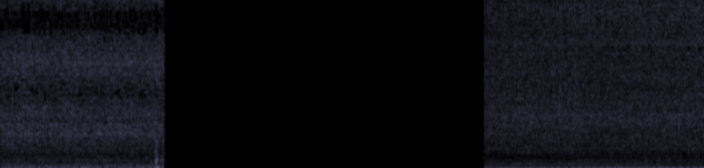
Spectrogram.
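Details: Holden Commodore VZ at idle: a steady low rush of the cooling fans at full speed, never cycling off. One relay is discoloured, and the owner suspects a failed coolant temperature sensor kept the fans running (unconfirmed).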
